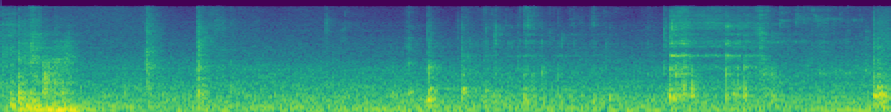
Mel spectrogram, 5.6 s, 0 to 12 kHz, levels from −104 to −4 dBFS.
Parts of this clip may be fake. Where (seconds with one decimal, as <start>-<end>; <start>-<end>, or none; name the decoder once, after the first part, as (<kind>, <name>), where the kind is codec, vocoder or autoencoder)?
0.0-0.7 (vocoder, BigVGAN v2); 1.3-5.6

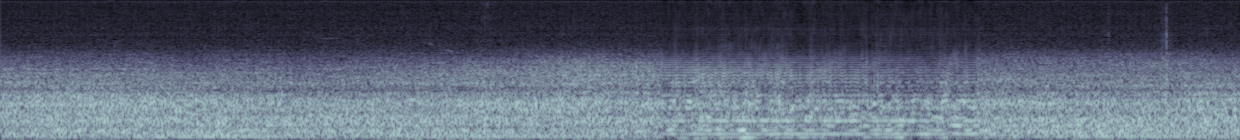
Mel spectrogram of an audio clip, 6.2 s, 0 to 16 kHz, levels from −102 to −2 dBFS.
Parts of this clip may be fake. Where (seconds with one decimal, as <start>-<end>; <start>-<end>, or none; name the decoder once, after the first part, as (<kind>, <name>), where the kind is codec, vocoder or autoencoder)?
3.3-4.9 (vocoder, BigVGAN v2)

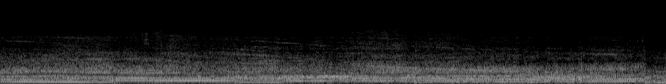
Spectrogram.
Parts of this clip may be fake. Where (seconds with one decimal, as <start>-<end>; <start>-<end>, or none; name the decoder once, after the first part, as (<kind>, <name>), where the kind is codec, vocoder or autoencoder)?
none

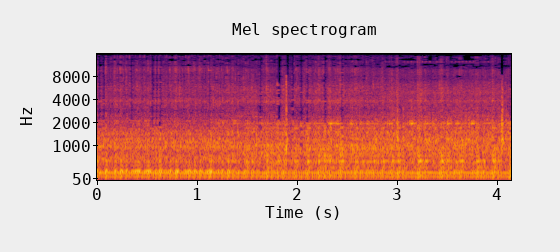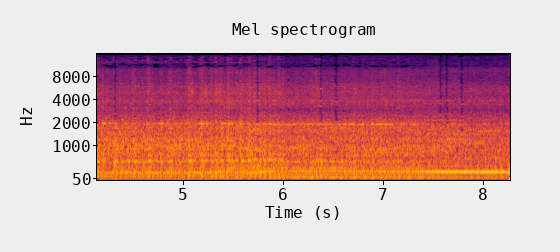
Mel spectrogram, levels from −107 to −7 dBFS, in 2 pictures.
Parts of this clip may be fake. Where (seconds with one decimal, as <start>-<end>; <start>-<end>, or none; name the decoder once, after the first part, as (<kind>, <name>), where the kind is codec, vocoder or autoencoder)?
none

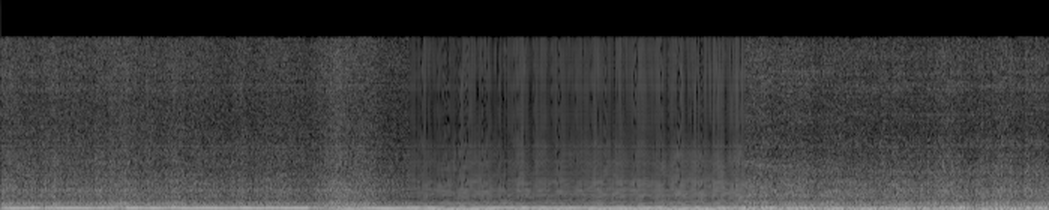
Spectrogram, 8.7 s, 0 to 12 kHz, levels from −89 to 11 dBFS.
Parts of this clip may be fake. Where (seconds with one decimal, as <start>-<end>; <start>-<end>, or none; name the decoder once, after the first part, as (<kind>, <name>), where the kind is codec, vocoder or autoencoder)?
3.4-6.2 (vocoder, BigVGAN v2)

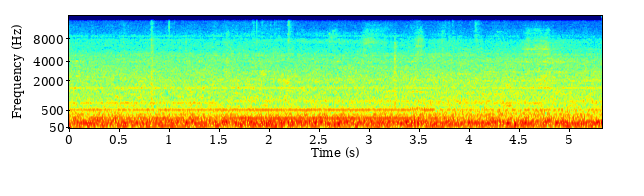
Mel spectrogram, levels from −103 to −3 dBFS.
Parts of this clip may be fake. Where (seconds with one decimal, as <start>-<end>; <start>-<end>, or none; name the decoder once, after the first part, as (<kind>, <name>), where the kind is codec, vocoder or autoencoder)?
1.5-3.5 (vocoder, BigVGAN v2); 4.2-4.8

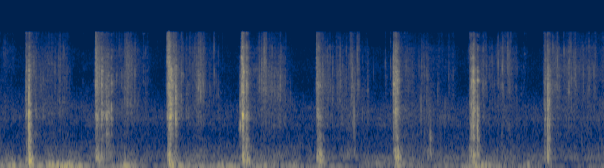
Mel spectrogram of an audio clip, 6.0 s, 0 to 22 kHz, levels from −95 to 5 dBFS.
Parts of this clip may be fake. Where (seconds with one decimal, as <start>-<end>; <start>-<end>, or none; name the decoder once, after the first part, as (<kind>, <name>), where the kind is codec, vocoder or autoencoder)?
0.0-0.5 (vocoder, BigVGAN v2); 2.2-4.1; 4.8-6.0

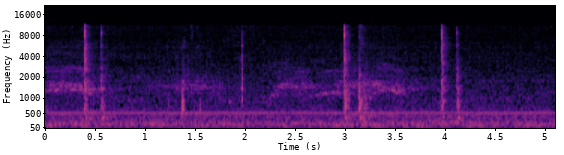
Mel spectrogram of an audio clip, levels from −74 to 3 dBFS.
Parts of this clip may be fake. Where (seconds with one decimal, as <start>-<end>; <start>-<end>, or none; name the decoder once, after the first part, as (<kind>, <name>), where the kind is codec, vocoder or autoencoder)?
0.0-3.1 (vocoder, BigVGAN v2)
